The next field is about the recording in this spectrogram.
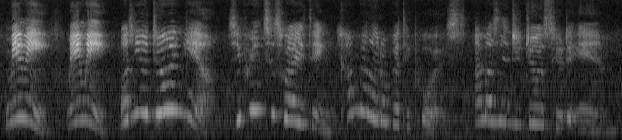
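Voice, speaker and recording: A woman voicing a fussy, excitable, bossy fairy-tale madame who calls out and gushes, in a children's storybook reading. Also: very high-pitched, normal speed, voice pushed up, heavily acted. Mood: frantic, gushing. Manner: calling out, gushing, bossy. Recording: distant mic, faint background noise.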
